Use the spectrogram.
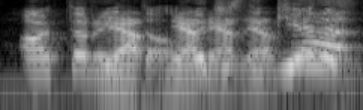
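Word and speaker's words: Arturito: ones that he saw as a child, they pronounce it Arurito?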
